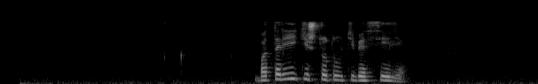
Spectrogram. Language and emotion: Russian, neutral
